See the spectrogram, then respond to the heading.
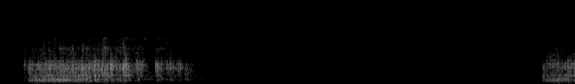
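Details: Third snoring recording in an ongoing series: a loud, rough snore lasting almost two seconds, then a quiet pause before the next snore begins; typical snoring.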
